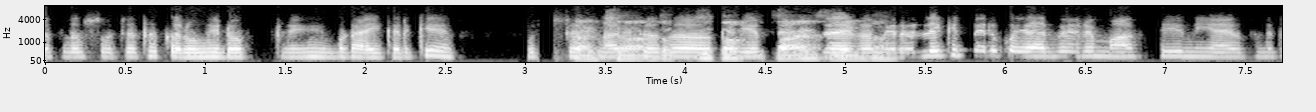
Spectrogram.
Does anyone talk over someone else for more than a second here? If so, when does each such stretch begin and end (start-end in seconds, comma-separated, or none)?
3.4-5.3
